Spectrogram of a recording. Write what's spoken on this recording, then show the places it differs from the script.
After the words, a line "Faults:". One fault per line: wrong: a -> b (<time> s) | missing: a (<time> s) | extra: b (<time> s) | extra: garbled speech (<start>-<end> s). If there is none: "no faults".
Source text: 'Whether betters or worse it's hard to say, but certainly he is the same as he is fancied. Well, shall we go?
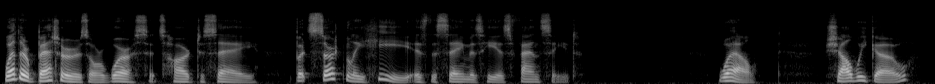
'Whether betters or worse it's hard to say, but certainly he is the same as he is fancied. Well, shall we go?
Faults:
no faults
